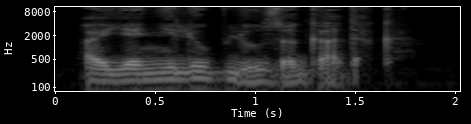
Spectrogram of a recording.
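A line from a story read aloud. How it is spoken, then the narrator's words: Very quiet, to himself. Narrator (Russian): прибавил очень тихо, почти про себя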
